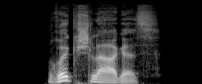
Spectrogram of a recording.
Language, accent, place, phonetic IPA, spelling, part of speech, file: German, Germany, Berlin, [ˈʁʏkˌʃlaːɡəs], Rückschlages, noun, De-Rückschlages.ogg
- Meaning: genitive singular of Rückschlag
